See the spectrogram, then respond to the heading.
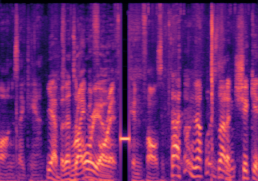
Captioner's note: beep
